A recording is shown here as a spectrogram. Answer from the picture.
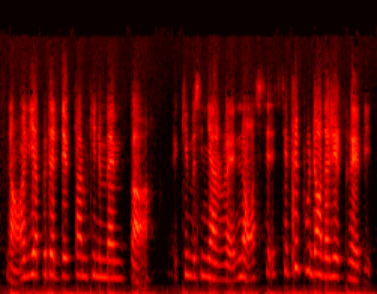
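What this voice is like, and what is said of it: Poorly faked English accent. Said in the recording (French): “l'accent de ... dans cet extrait est un accent de jeu, hein, bien entendu. Elle feint l'accent, enfin, pas très bien d'ailleurs... L'accent anglais. Elle jouait pas formidablement.”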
